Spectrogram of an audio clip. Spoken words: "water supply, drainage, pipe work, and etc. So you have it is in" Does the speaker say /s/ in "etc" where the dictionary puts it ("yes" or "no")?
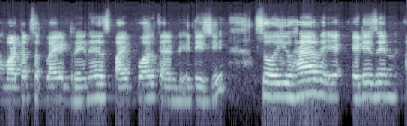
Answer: no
